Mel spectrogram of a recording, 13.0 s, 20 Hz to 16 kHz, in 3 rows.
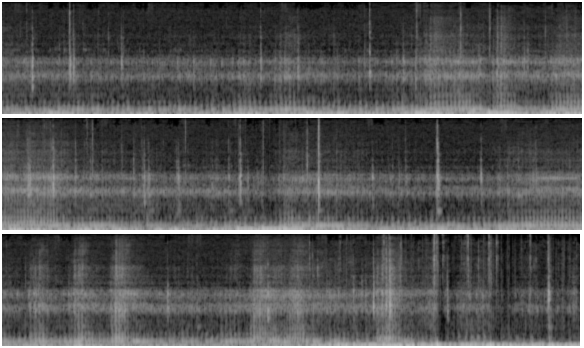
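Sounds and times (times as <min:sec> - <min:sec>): sharp clattering ticks: 0:00.1 - 0:13.0
dirt bike engine revving: 0:01.2 - 0:05.3, 0:06.3 - 0:12.0.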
